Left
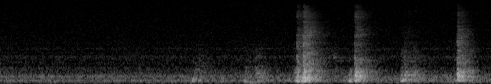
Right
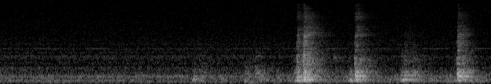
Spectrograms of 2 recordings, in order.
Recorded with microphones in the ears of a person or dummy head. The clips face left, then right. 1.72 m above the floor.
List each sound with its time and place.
1.9 s footsteps: 20° left (ahead or behind), 7 m; by 4.7 s 15° left (ahead or behind), 9.5 m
